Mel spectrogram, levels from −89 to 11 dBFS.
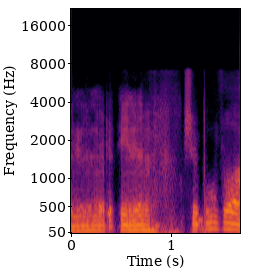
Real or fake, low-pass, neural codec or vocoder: fake; 7.2 kHz; codec, 16 kHz, 1 kbps, FreqCodec, smaller model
